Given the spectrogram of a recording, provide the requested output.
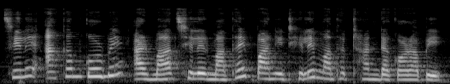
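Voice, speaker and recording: A woman's voice: sits high, moderate pace, fairly bright tone, a little hiss or hum. A woman narrating a dramatic audio story from a script.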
